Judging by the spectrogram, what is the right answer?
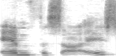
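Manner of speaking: "emphasize" drawn out very slowly and deliberately. Explaining a rubric, showing an important word: 'emphasize' drawn out slowly. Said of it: "say emphasize really slowly".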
